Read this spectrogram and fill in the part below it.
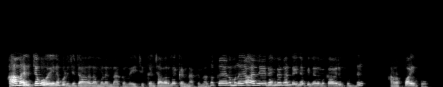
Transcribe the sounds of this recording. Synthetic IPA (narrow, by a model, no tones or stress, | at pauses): aːmɐɾit͡ɕːɐpoːjinep̬iɽit͡ɕːiʈːaːɳɨnɐmːɐɭe̞nd̪aːkːunːɐiːt͡ɕːikːɐnɕɐʋɐrmɐokːe̞uɳɖa̰ːkːunːɐɐðokːe̞nɐmːɐɭaːɾɾeŋɡɐŋkɐɳɖajiɲːaːlpinːe̞nɐmukːaːoɾufuɖːɨ | ɐrɐpːaːjipːo̞̰ːɣum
